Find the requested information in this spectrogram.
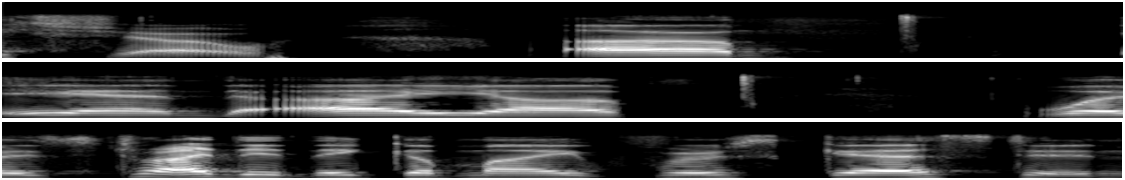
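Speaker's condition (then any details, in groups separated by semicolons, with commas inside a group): Cerebral palsy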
